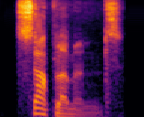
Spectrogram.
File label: "supplement", British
